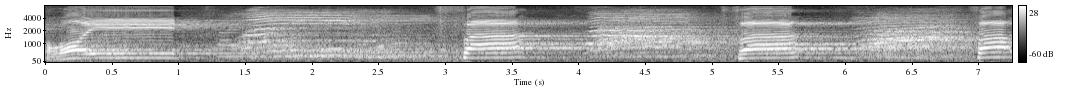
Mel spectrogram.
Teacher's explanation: ऊपर के दांतों के किनारे और नीचे के होंठ की तरी वाले हिस्से से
